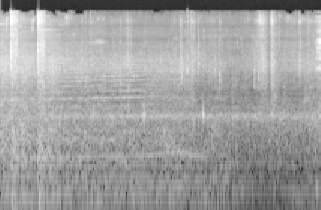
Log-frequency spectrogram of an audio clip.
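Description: A steady, loud rush of falling water from a waterfall in the dinosaur video game Primal Carnage, continuous and close, with a few faint clicks on top.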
